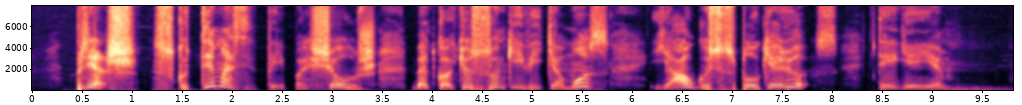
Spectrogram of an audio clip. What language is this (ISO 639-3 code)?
lit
